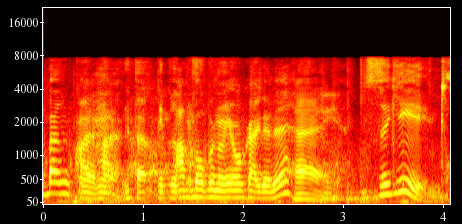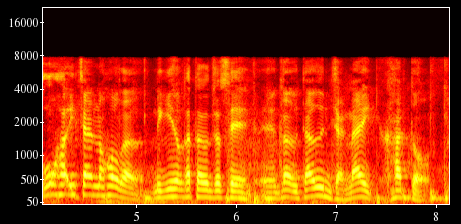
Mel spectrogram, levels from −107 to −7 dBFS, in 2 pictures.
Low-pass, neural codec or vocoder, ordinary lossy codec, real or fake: none; codec, 16 kHz, 4 kbps, X-Codec, HuBERT features, trained on LibriSpeech; none; fake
